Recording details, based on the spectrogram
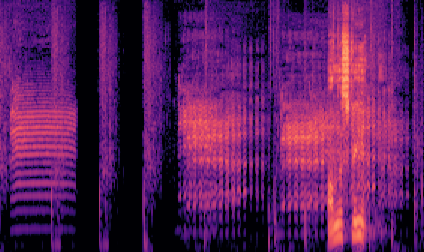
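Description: Sheep bleat in a Minecraft-style dungeon build: a clear harmonic bleat at the start, then a pause and a louder stretch of overlapping game sounds with a sharp bleating burst near the end, while someone talks.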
